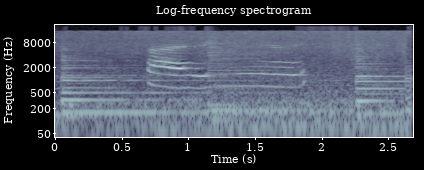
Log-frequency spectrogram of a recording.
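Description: A cat meows on a rooftop in the game Crimson Desert, three drawn-out tonal meows with a pause before the last, clear and fairly close over a steady low background hum, with no talking.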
